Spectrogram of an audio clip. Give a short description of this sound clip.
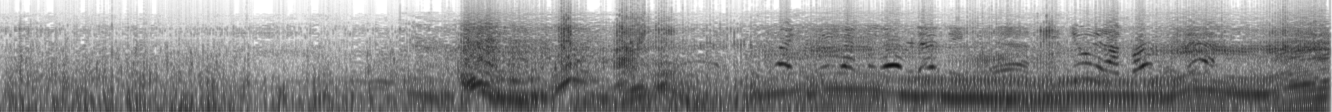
An engine rumbling and taking off with men talking in the background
